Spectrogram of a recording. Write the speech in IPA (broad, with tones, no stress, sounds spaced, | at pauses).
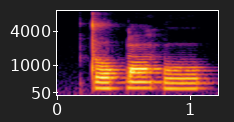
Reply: t o˧ k͡p ɔ̃˦ k͡p u˧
